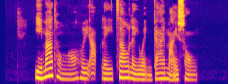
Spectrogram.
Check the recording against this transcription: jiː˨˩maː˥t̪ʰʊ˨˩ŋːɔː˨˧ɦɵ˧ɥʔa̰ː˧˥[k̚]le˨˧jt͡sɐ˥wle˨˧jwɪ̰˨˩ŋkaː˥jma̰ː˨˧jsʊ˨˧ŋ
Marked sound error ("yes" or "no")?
yes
